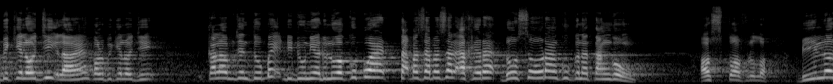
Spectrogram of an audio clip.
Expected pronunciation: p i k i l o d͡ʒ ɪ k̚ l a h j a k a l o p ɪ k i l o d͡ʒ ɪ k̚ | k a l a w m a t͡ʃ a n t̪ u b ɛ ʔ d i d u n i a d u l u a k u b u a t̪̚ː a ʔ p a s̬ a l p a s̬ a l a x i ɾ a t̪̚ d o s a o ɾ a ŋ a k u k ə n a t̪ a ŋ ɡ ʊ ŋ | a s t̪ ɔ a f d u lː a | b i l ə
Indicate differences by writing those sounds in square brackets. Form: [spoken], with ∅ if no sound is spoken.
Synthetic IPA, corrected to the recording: p i k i l o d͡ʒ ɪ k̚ l a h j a k a l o p [i] k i l o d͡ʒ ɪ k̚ | k a l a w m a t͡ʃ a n t̪ u b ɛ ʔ d i d u n i a d u l u a k u b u a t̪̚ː a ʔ p a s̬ a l p a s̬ a l a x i ɾ a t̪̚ d o s a o ɾ a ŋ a k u k ə n a t̪ a ŋ ɡ ʊ ŋ | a s t̪ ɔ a f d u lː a | b i l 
